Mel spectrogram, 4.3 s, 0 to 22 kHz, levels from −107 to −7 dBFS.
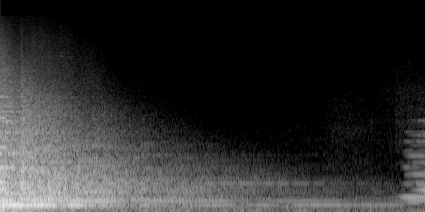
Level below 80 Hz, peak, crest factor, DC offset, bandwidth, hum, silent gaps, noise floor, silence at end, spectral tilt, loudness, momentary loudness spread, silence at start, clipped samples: -48 dBFS; -10 dBFS; 20 dB; under 0.1%; 5.6 kHz; none; none; -59 dBFS; 0 s; -9.5 dB/octave; -27 LUFS; 28 LU; 0 s; under 0.1%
